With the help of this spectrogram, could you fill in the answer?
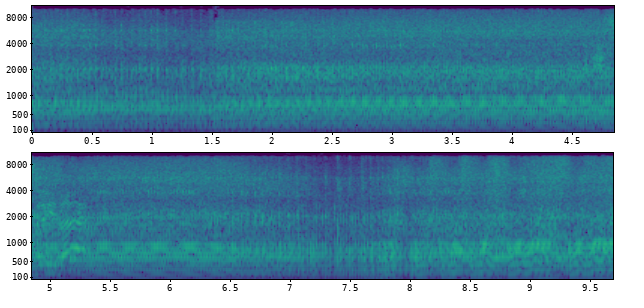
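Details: Line trimmer (two-stroke) idles roughly, note wavering and sagging as if about to die; it cuts out and is then hard to start. Owner suspects a split paper gasket sucking in air; spraying around it makes the idle die down. Finding: rough idle and stalling.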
